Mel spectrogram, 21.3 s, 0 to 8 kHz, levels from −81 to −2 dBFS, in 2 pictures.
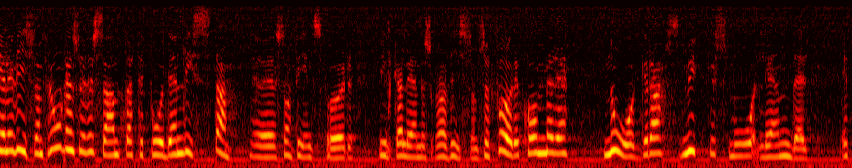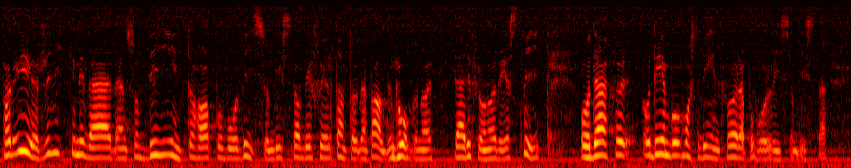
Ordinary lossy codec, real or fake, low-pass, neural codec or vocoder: none; fake; 7.2 kHz; codec, 16 kHz, 16 kbps, FunCodec, trained on Chinese and English, 50 frames a second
